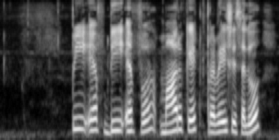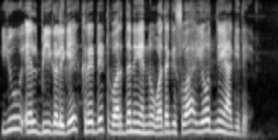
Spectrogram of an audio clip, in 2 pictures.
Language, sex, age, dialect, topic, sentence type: Kannada, female, 60-100, Mysore Kannada, banking, statement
